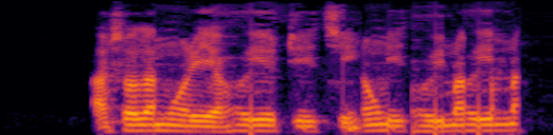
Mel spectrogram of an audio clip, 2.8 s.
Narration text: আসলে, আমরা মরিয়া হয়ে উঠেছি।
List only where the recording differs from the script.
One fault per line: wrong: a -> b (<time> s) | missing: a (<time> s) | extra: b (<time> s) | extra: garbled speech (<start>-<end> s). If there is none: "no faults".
missing: আমরা (0.8 s)
extra: garbled speech (1.8-2.6 s)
